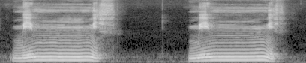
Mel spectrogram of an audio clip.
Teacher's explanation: Nun mati masuk kepada mim, jadi bunyi nun hilang. Yang tinggal bunyi mim. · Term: idgham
